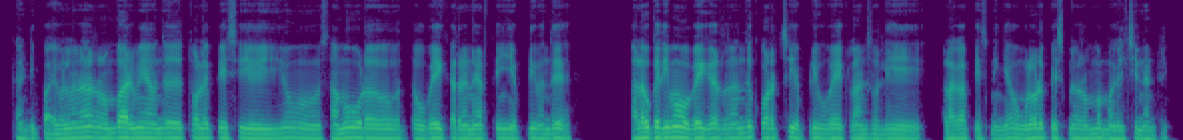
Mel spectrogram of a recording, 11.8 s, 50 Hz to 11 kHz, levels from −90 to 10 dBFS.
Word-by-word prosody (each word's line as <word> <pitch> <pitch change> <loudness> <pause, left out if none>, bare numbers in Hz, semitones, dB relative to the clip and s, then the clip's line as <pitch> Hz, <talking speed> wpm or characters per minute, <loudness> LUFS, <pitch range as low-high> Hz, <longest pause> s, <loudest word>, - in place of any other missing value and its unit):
கண்டிப்பா. 110 +1 -3
இவ்ளோ 105 +2 +1
நேரம் 120 -2 +2
ரொம்ப 110 +2 +1
அருமையா 115 0 +3
வந்து 115 +2 +1 0.2
தொலைபேசியையும், 110 0 0 0.3
சமூக 110 +3 +2
ஊடகத்த 105 -2 0
உபயோகிக்கிற 105 0 +1
நேரத்தையும் 105 +1 -1
எப்பிடி 110 +3 -3
வந்து 110 +1 +1 0.8
அளவுக்கு 120 +1 +4
அதிகமா 120 +1 +5
உபயோகிக்கிறதிலருந்து 110 +1 +1
குறச்சு 115 0 -1
எப்பிடி 115 +3 -3
உபயோகிக்கலான்னு 105 -1 -1
சொல்லி 105 +1 -2 0.5
அழகா 100 +1 0
பேசினீங்க. 95 -1 -4
உங்களோட 110 +2 +2
பேசினது 105 0 -2
ரொம்ப 110 +2 0
மகிழ்ச்சி. 95 +2 -2
நன்றி. 90 0 -7
110 Hz, 135 wpm, -25 LUFS, 105-115 Hz, 0.8 s, அதிகமா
